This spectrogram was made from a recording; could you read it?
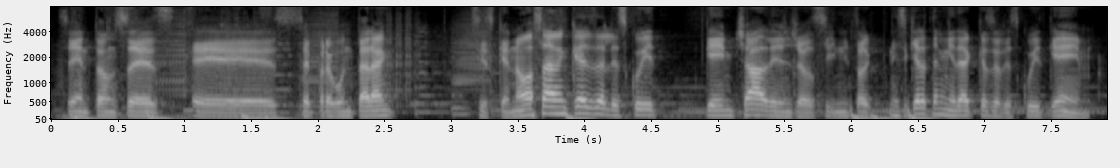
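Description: A male podcast host speaks in a bright, forward voice at a middle pitch. He chats casually as he introduces guests, with music underneath. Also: moderate pace.

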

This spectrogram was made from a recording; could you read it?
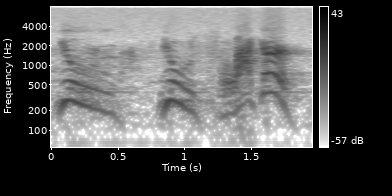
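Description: A man's voice: very high-pitched, sing-song, extremely slow, creaky, narrow, tinny audio, heavily acted. An actor playing a blustery, stubborn American working-class family man in an old-time radio sitcom, indignant and ungrammatical. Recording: noisy vintage radio recording.

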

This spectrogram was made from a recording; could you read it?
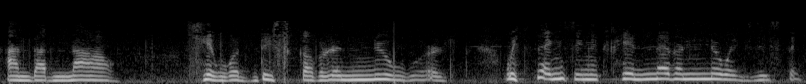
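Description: An actress playing a wise, humble, warm-hearted immigrant woman in a 1940s radio drama, speaking in a measured, heartfelt way. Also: a little high. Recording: muffled, faintly noisy old radio recording.

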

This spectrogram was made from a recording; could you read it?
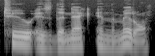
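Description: A man's voice: fairly low pitch, normal speed, over loud music. A man co-hosting a casual gear chat, explaining things informally with some light joking. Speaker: podcast co-host reviewing guitar gear.

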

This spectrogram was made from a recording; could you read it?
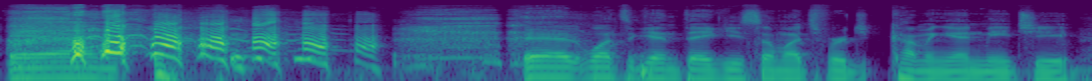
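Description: A man's voice: on the low side, huge pitch swings, slow, bright, forceful tone. A man hosting a casual podcast interview, joking and rambling with his guest in a self-deprecating way. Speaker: podcast host.

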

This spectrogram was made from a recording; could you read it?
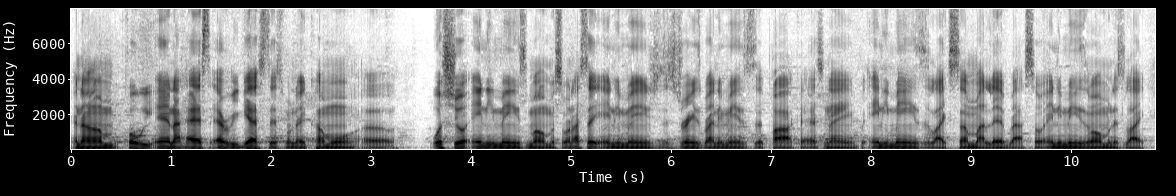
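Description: A man's voice: a bass voice, fairly even intonation, fast. A man of about thirty hosting a podcast, chatting casually and often affirming his guest with short replies. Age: 30, about to turn 31. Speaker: podcast host. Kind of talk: casual interview chat.

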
